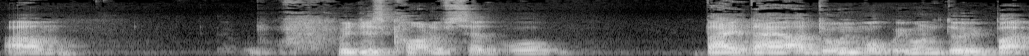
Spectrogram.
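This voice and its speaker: A man with an Australian accent speaks at medium pitch and a moderate pace, with ordinary pitch variation and long, frequent pauses. His loudness swings widely, and there is audible room echo. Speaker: mental health charity co-founder, former rugby league player. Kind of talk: podcast interview.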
